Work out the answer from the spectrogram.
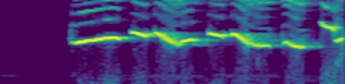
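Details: Orange-headed thrush song used as a lure to provoke another bird to sing: a clear run of loud, high whistled phrases sliding up and down, delivered almost without pause after a brief silence.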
